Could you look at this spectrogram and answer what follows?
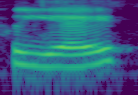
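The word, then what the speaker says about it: Plier: I think I told you about um I think it's pronounced plea. It's spelled like choir. P L I E R but it's pronounced plea.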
